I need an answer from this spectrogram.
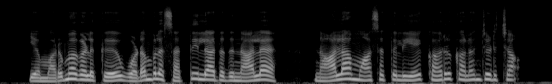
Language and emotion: Tamil, sad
